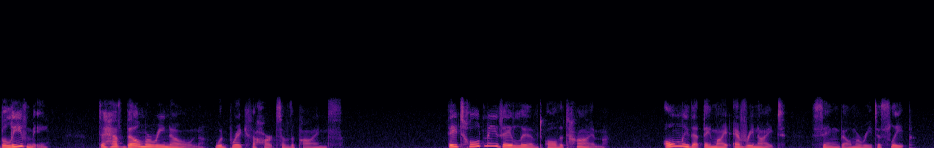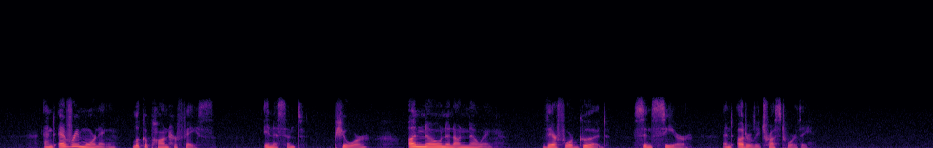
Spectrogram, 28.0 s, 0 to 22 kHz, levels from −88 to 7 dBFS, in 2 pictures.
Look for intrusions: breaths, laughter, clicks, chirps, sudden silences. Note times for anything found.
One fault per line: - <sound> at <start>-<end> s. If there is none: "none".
none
